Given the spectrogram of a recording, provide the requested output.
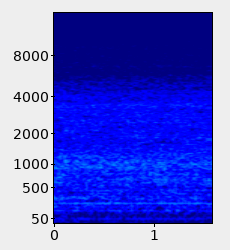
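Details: Dell XPS 15 2-in-1 (9575) barely warm at all, yet the fan runs hard with a steady airy, hissy whoosh and no clicks or rattles; fan noise is louder than the load warrants.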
